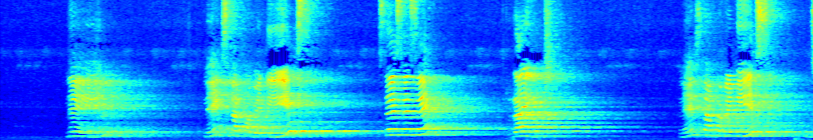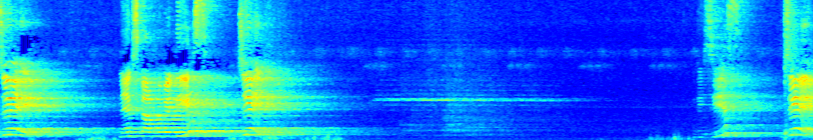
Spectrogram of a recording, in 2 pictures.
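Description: A young woman sings a nursery rhyme in a bright voice in an echoing room.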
